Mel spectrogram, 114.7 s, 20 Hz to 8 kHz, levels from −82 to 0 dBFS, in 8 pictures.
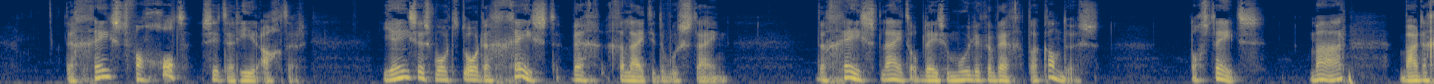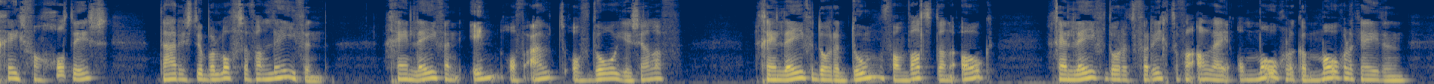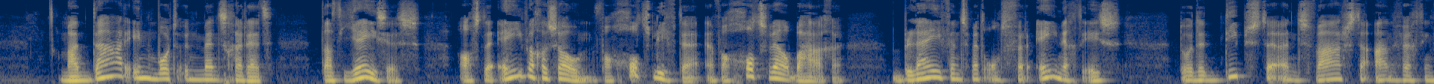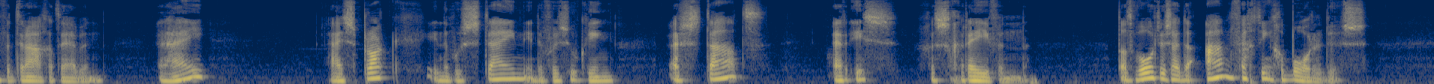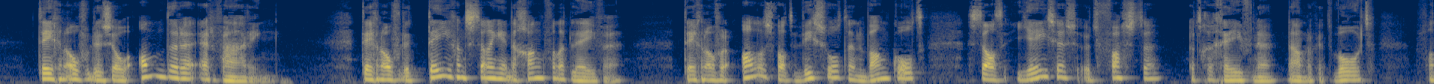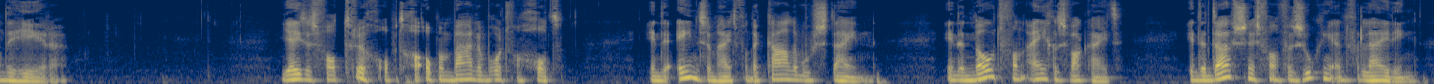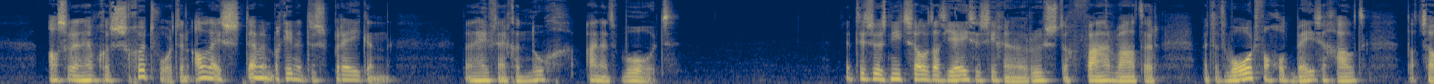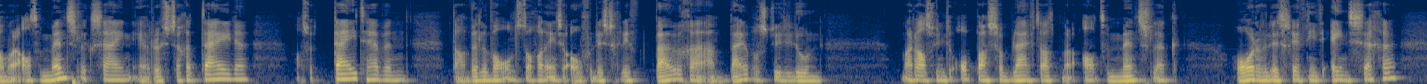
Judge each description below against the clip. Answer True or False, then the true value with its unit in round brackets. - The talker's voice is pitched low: True (115 Hz)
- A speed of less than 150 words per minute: True (140 wpm)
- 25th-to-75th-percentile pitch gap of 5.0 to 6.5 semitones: True (5.5 semitones)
